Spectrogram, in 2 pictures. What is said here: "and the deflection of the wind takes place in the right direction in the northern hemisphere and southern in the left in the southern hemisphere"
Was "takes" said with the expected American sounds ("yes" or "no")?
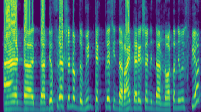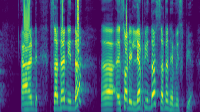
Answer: no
